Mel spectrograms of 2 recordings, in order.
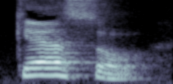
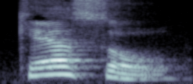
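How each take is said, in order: The two takes are said the same way.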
